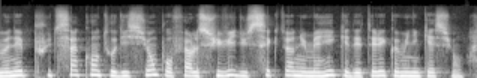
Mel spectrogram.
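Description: A woman speaks at a fairly quick pace with fairly even intonation. Noticeable background noise sits behind her. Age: 50s. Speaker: member of parliament. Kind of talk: interview.

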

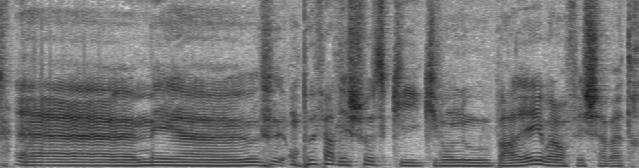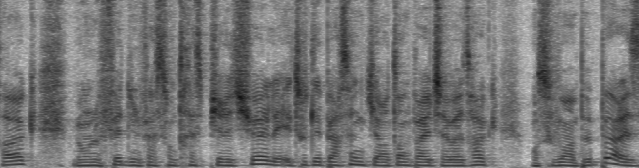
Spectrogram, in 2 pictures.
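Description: Here a man at a fairly high pitch has an unremarkable speaking voice and a fairly quick pace. His intonation is fairly even, and his loudness is very even. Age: 30s. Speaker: rabbinical student. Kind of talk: radio interview.

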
